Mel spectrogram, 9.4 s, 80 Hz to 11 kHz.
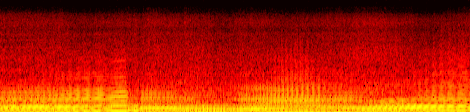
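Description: Yamaha R7's 689 cc parallel-twin engine through an Akrapovic full carbon exhaust, revving up under acceleration, then dropping sharply at an upshift about two and a half seconds in. It then holds fairly steady and climbs again near the end.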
